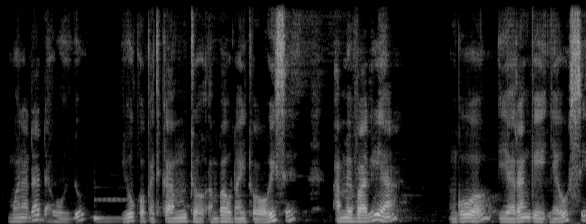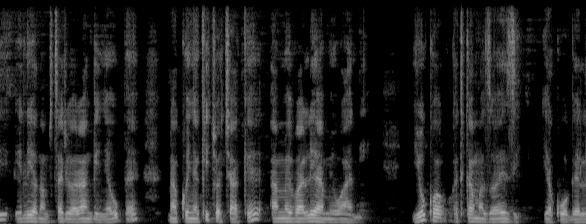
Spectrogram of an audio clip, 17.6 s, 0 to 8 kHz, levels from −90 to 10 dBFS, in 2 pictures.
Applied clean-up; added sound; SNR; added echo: classical method WPE with log-MMSE.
